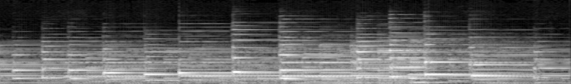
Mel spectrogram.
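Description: Solo piano music: a slow melody of struck notes, each ringing and fading, over held low notes.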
